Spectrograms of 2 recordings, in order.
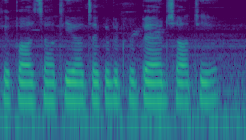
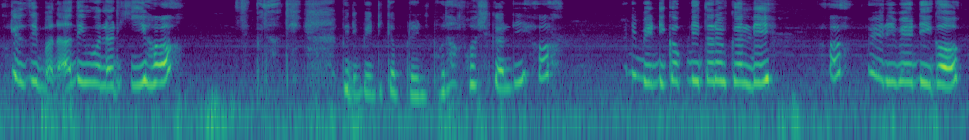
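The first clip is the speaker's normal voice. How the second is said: high-pitched, tearful lament; acted crying; 11 semitones higher, 6 dB louder than usual. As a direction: wail brokenly over your daughter. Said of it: "रोते रोते बोलती". (रोते हुए ऊँची आवाज़ में विलाप)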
